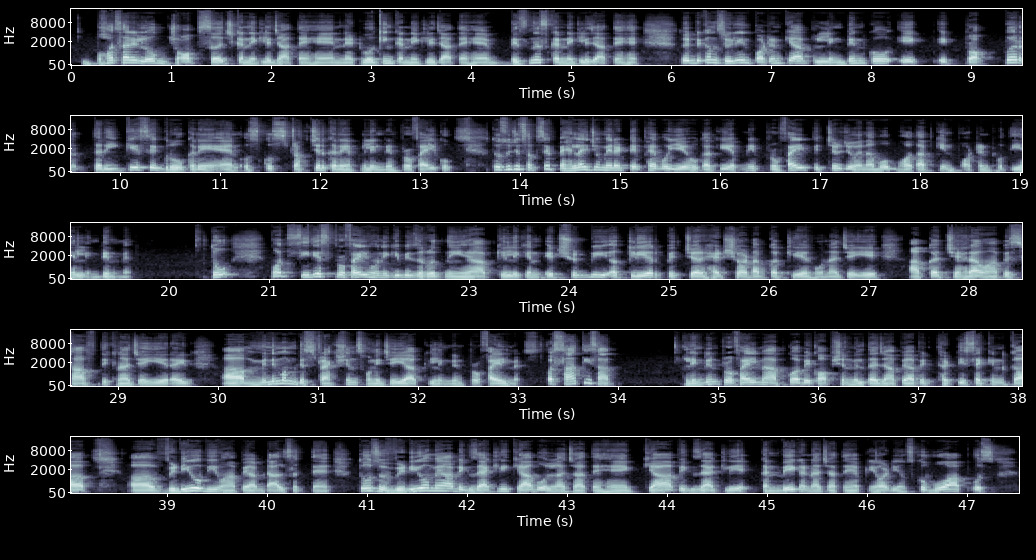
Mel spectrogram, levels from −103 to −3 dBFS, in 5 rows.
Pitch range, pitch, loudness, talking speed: 105-145 Hz, 120 Hz, -21 LUFS, 210 wpm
